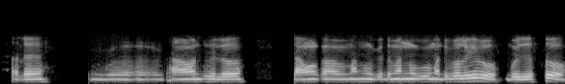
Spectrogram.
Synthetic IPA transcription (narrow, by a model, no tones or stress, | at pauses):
tatɛ | ɡaw̃ɔtɔjlɔ | daŋɔɹkamanukɛtɔmanukʊmatibɔlaɡiβɔbojzɔstɔ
